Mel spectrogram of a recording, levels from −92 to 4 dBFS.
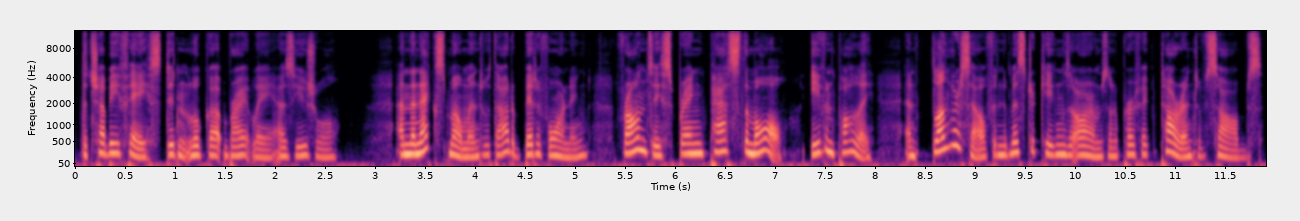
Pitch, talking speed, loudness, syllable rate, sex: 200 Hz, 195 wpm, -21 LUFS, 5.1 syllables/s, female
